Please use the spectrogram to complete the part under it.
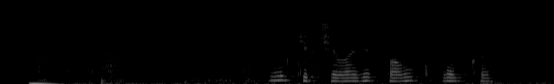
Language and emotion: Russian, neutral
